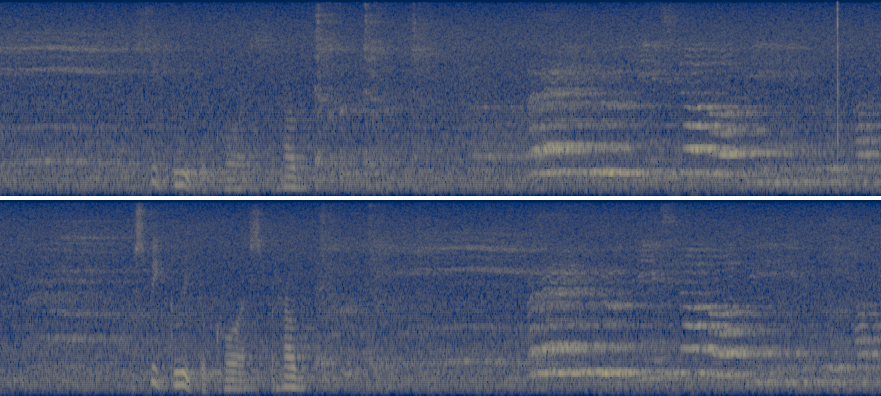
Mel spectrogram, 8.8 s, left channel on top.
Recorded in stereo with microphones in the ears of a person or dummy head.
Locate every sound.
1.3 s a woman speaking: 55° right (ahead or behind), 0.6 m
3.1 s a cough: 85° left, 5.5 m
5.3 s dripping: centre (ahead or behind), 5.5 m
